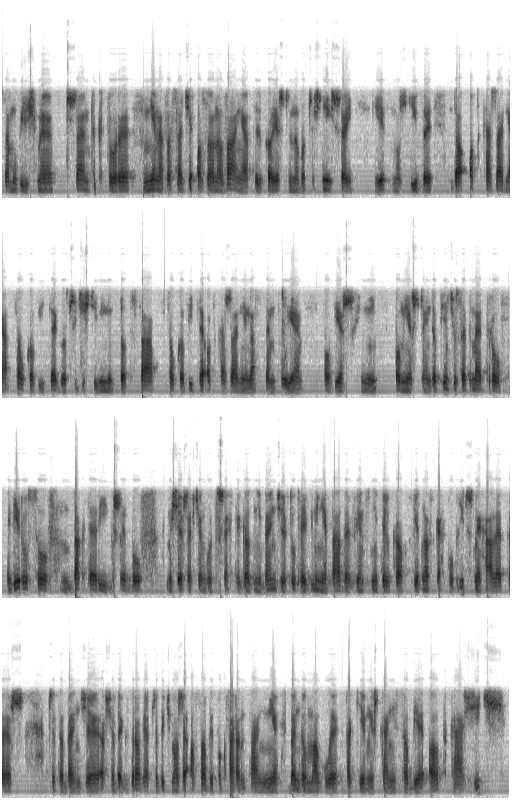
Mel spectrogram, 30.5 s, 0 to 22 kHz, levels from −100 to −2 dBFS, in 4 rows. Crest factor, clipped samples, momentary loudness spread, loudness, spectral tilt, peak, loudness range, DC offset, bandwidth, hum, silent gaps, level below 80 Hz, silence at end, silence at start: 20 dB; under 0.1%; 5 LU; -21 LUFS; -6.5 dB/octave; -2 dBFS; 1 LU; under 0.1%; 5.4 kHz; none; none; -64 dBFS; 0.05 s; 0.05 s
